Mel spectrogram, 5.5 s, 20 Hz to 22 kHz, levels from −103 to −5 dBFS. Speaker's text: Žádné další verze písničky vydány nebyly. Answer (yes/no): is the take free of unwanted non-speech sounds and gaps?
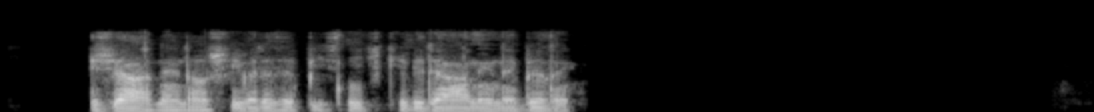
yes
